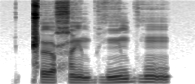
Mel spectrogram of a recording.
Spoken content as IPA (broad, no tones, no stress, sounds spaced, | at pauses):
ǁ œ ħ ẽ bʱ ĩ bʱ ũ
